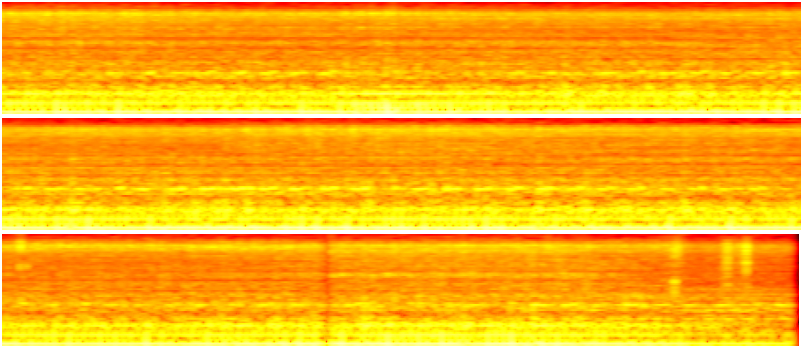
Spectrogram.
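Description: Car petrol engine running steadily, easing off a little near the end. The engine, which had been running rich and popping, is now taking throttle normally.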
